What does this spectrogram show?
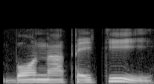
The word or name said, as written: bon appetit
